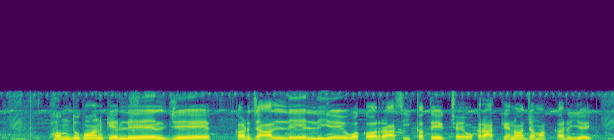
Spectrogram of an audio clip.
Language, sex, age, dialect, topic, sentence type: Maithili, male, 18-24, Eastern / Thethi, banking, question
